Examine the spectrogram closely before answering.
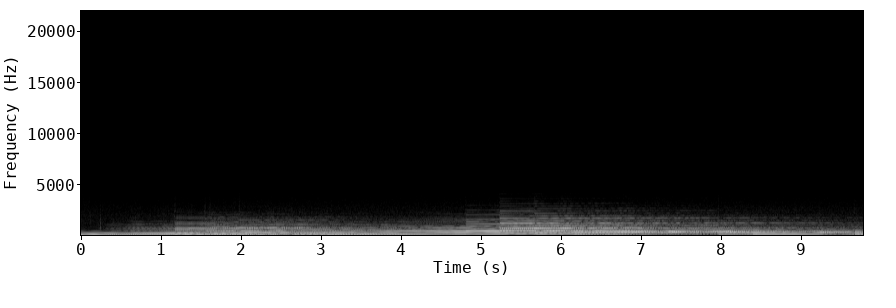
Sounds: ambient music

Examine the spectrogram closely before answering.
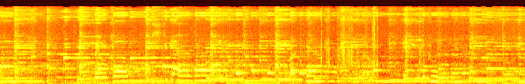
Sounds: music

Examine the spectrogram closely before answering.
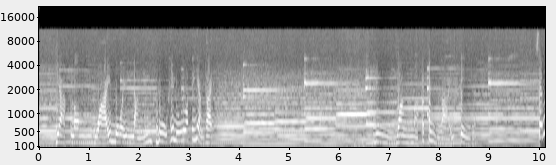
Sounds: music
speech

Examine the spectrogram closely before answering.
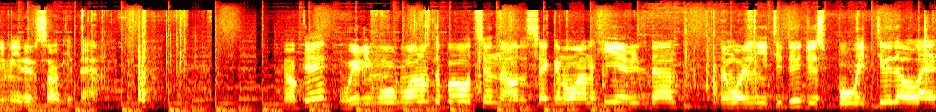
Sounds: speech
music

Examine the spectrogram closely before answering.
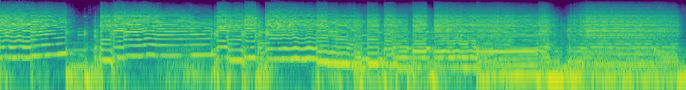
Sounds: speech
music

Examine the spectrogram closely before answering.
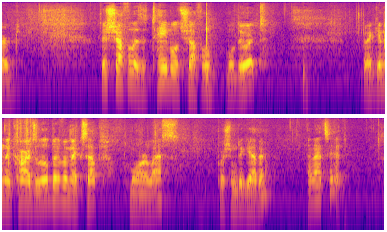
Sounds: speech
shuffling cards

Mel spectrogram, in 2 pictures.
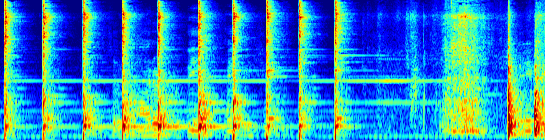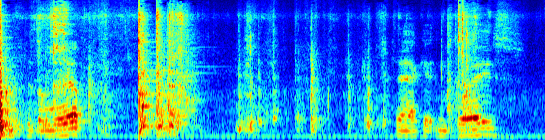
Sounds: speech

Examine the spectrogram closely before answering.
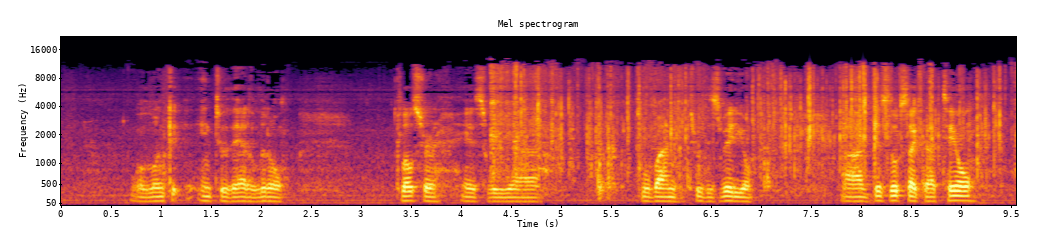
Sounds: speech

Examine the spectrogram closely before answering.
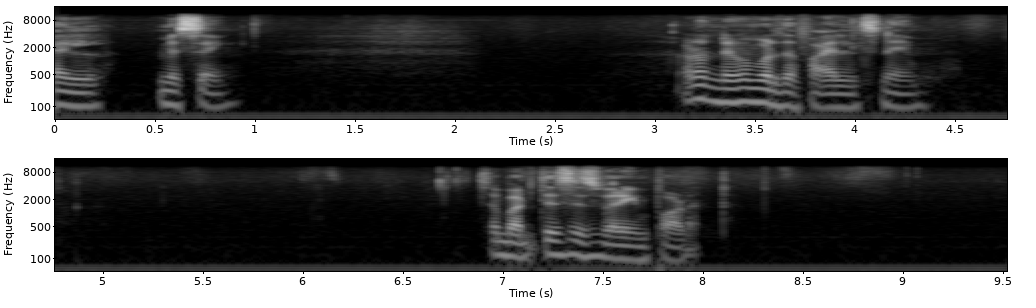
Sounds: speech

